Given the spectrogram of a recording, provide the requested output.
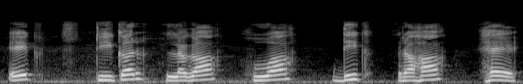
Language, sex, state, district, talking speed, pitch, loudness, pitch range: Hindi, male, Madhya Pradesh, Dhar, 80 wpm, 190 Hz, -15 LUFS, 165-215 Hz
